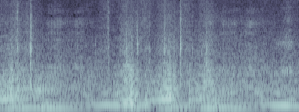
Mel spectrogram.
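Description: A catless, straight-piped Alfa Romeo Giulia engine revs steadily, with rising and falling revs and a raspy exhaust tone heard from nearby.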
